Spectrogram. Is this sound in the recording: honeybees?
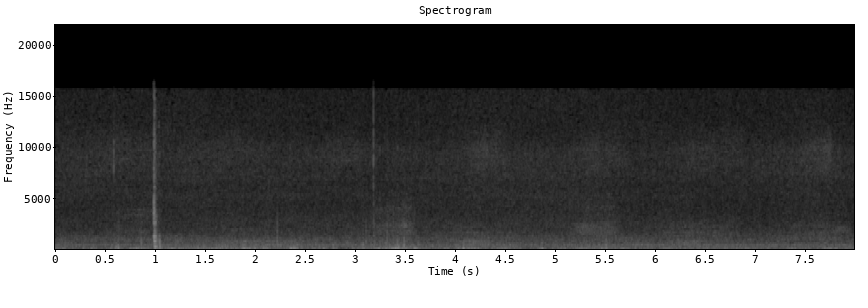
yes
